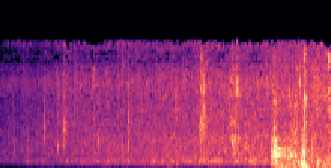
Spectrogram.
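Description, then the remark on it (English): Steady rain falls on a tent during an all-day rain, a dense, hissing wash with individual drops pattering on its surface. The sound grows fuller and heavier near the end, with no voices. “And then the rain came and it rained all day. It never stopped.”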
